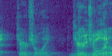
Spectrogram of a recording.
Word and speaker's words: Caraccioli: Caraccioli.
